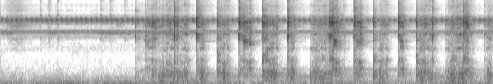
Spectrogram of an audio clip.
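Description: Poppy seeds dry-roasting in a hot wok, stirred in a steady run of close, rhythmic scraping strokes that begin after a few seconds of quiet. A constant high, insect-like whine sits underneath throughout.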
